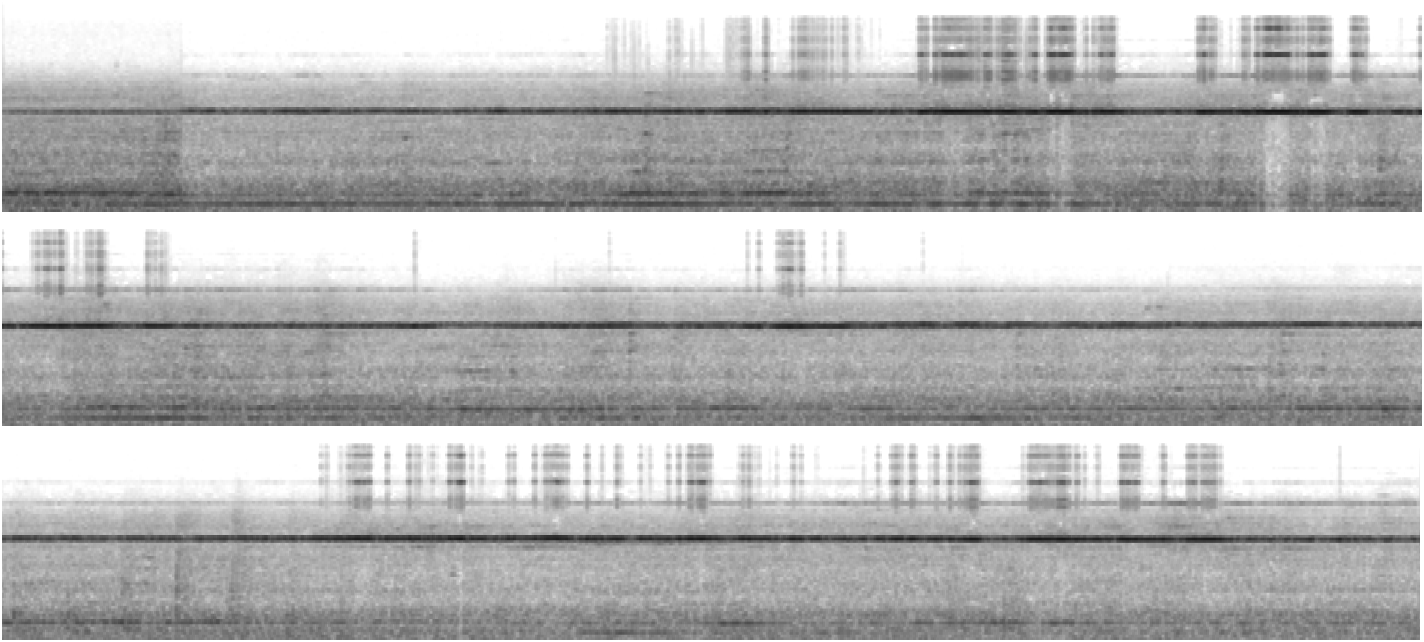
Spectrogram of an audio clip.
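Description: Empty open-top coal hopper cars of a freight train rolling past, their wheels giving a steady, high-pitched squeal, the usual sign of flanges grinding on curved track. Under it runs a rumble, with bursts of sharp clicking from the wheels twice.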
